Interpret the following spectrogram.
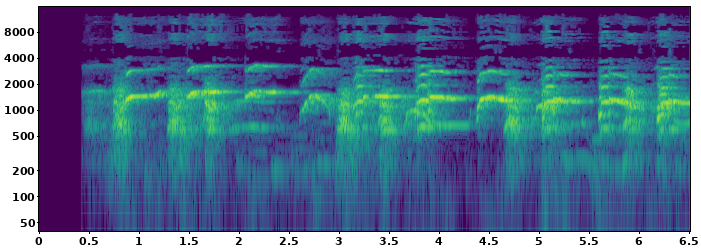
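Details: Playful Miniature Dachshund, a sausage dog, from a puppy compilation: a run of high, tonal yips and whining squeals, each rising then bending down, pouring out almost without pause, with no other sounds.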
